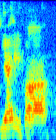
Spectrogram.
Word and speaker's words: Jehovah: saying it, but Yahweh, Jehovah, the priest pronunciation of it is Yehovah, and Shekinah were superhuman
